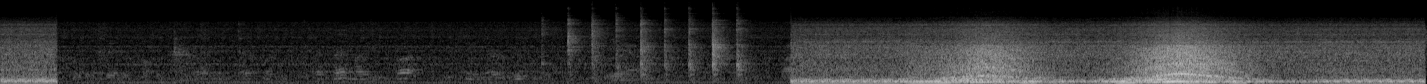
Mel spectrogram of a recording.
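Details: BMW E36 turbo after an engine-bay fire, with ECU repaired and fire-prevention heat protection fitted: a few clicks, then a clean start, steady idle and smooth rev without stumbling.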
